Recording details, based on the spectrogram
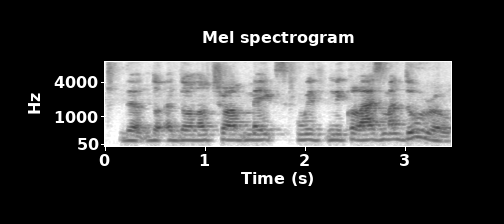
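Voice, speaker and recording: The speaker talks at a fairly slow pace with a Portuguese accent. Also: woman. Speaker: political live streamer. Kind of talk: live stream monologue. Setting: live stream. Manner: halting, many fillers and restarts.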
